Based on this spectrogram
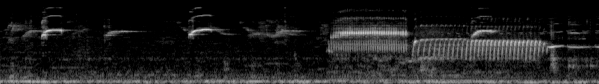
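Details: Canary song used as a lure to bring canaries into mating condition; a few sharp, upswept chirps spaced apart, then two long, fast rattling trills, the second lower, ending in a thin held whistle, over a low background hum.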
